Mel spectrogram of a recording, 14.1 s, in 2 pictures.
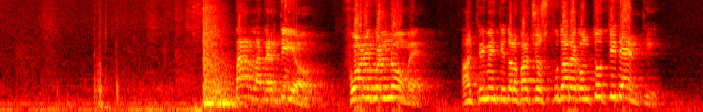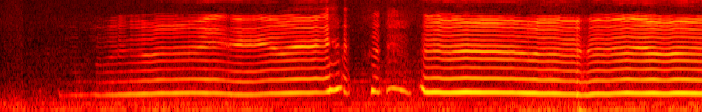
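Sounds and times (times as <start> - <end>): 
speech: 2.6 - 6.7
person crying during a police interrogation: 7.7 - 14.0.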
